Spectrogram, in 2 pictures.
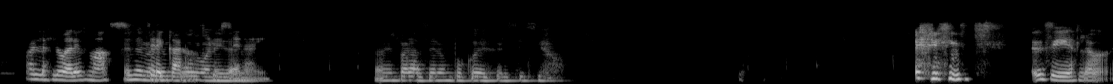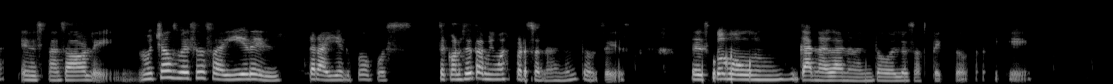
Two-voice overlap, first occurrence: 1.2 s

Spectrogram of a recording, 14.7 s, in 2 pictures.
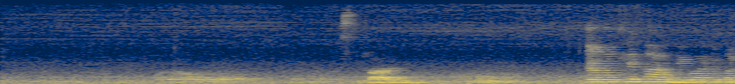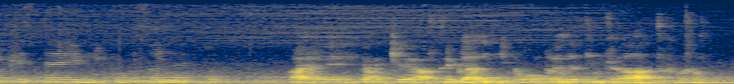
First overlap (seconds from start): none

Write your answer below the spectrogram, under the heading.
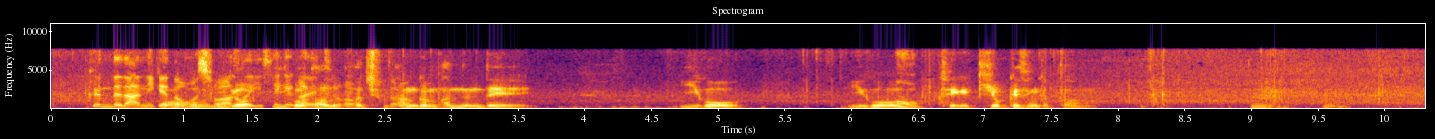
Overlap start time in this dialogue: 0.8 s

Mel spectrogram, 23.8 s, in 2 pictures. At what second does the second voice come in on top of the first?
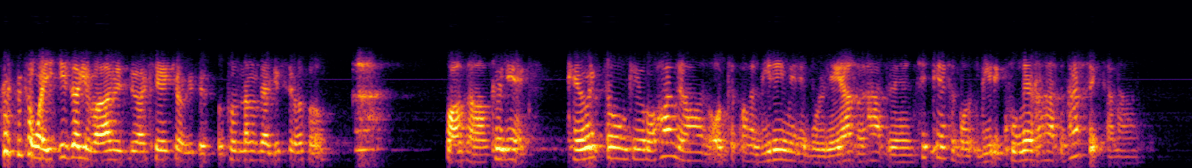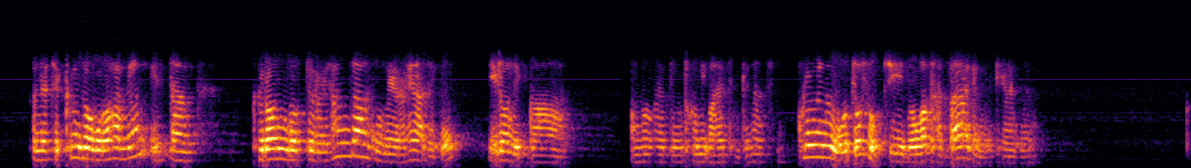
none

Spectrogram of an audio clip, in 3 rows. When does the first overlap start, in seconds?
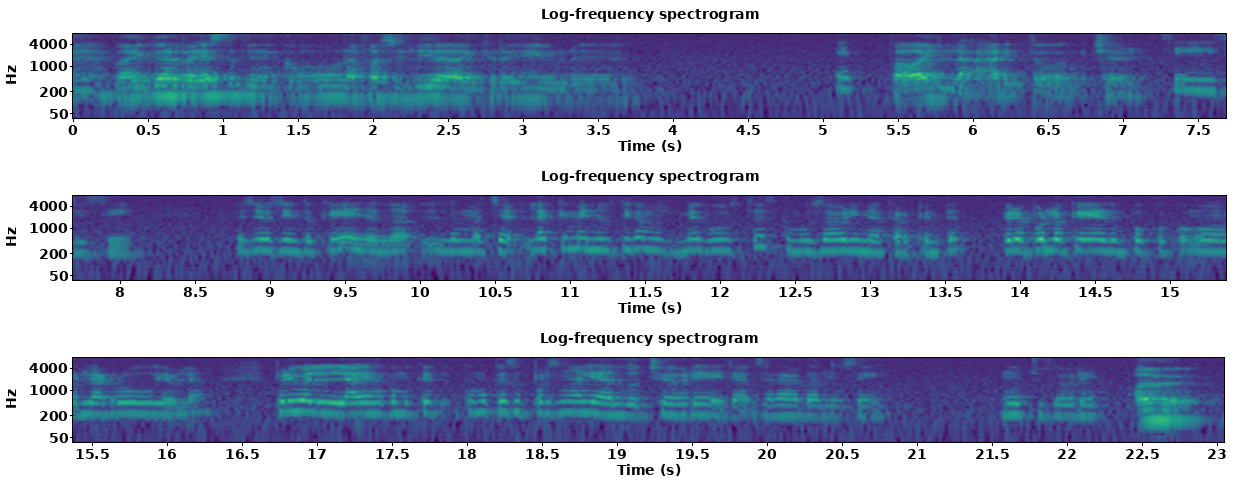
none

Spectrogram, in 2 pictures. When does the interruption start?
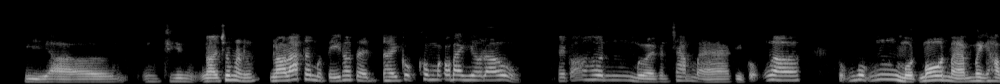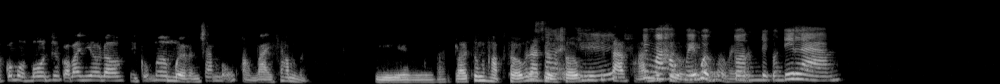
15.3 s

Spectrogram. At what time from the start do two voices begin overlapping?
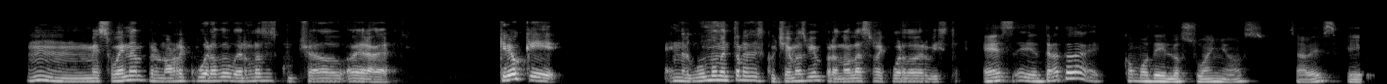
none

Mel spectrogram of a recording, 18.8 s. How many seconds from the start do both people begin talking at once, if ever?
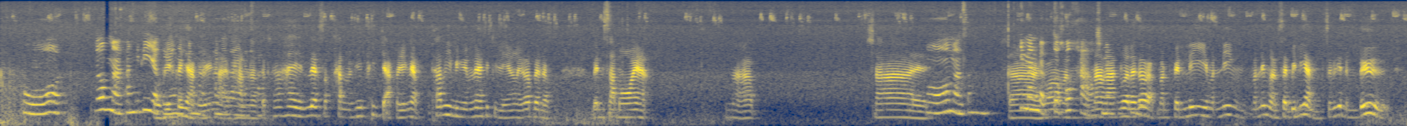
2.0 s

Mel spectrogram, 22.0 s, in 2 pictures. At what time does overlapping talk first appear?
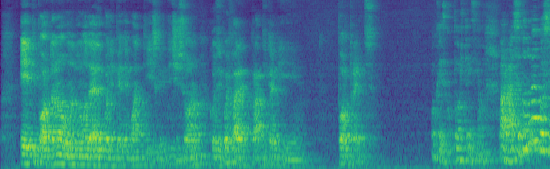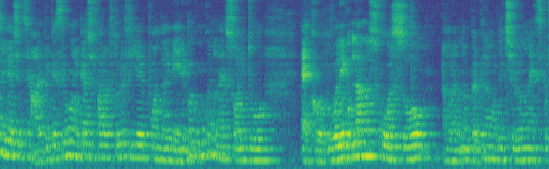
none

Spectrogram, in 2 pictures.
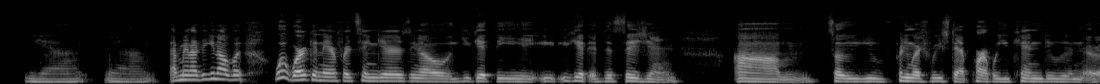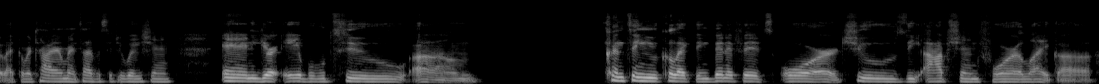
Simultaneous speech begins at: none

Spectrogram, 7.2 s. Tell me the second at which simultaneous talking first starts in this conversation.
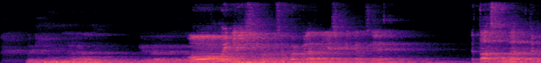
2.5 s

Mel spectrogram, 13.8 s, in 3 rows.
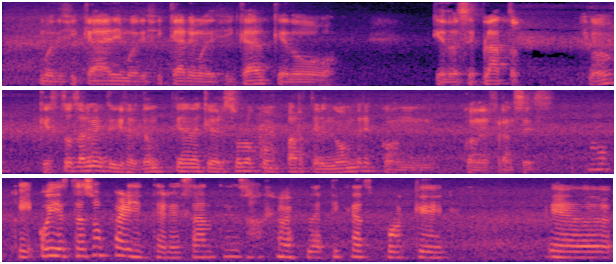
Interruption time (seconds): none

